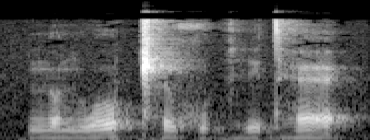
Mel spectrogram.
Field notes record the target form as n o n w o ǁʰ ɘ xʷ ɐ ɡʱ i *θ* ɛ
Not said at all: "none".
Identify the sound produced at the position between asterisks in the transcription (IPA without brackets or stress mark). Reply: dʱ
